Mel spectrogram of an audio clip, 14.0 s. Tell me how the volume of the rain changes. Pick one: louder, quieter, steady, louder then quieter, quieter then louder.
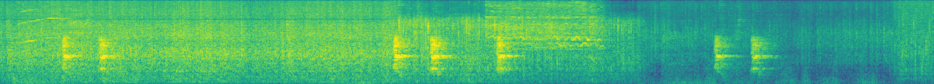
quieter.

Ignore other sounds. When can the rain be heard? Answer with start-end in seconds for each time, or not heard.
0.0-13.9.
